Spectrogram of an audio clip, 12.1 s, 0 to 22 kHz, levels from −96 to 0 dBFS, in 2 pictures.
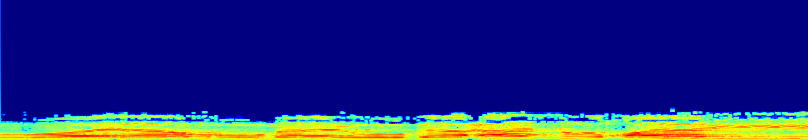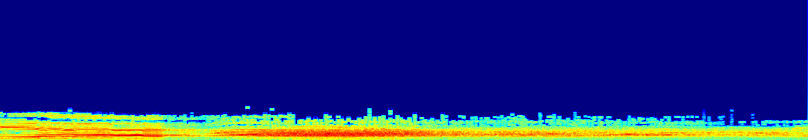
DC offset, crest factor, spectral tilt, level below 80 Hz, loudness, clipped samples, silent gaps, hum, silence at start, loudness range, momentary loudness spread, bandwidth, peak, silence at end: under 0.1%; 16 dB; 0.5 dB/octave; -64 dBFS; -17 LUFS; under 0.1%; none; none; 0 s; 4 LU; 11 LU; 4.8 kHz; -2 dBFS; 0 s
